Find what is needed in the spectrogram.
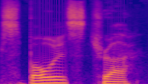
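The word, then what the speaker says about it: Spoelstra: Eric Spolstra ich hoffe, ich habe es richtig ausgesprochen. – Ja, ja.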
